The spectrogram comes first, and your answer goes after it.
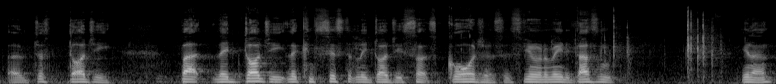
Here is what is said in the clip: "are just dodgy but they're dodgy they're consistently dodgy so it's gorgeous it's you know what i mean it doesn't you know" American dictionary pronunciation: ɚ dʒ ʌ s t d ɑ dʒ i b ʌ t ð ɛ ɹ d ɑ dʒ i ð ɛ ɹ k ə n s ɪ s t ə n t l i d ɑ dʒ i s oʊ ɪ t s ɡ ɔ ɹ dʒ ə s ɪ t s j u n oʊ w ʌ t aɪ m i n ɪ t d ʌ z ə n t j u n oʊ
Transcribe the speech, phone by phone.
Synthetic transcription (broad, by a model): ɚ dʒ ʌ s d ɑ dʒ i b ʌ t ð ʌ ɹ d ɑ dʒ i ð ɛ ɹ k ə n s ɪ s t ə n t l i d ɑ dʒ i s oʊ ɪ t s ɡ ɔ ɹ dʒ ə s ɪ t s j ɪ n oʊ w ʌ t aɪ m i n ɪ t d ʌ z ə n t j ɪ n oʊ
